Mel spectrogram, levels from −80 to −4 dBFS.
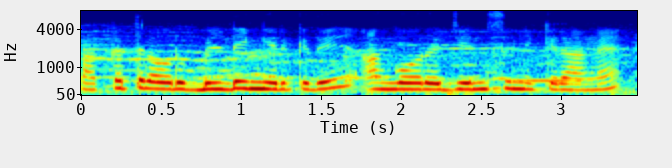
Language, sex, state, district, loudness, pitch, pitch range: Tamil, female, Tamil Nadu, Namakkal, -13 LUFS, 225 Hz, 220-240 Hz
